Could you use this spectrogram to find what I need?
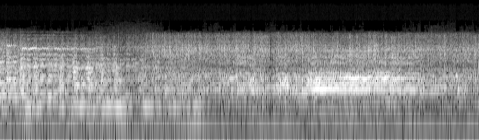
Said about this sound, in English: When's this here freight train get to Des Moines? This is a highball freight, kid. She's been hitting high iron ever since we jumped aboard at Kansas City. We're in the outskirts of Des Moines now.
